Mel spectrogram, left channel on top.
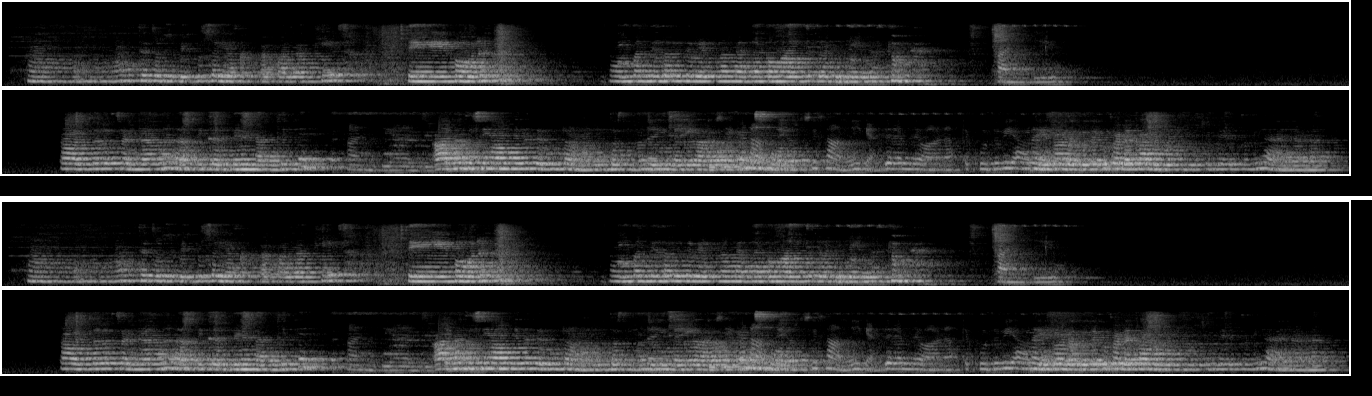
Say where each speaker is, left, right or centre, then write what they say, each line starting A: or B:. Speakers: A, on the left; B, on the right.
A: ਹੰਮ, ਤੇੇ ਤੁਸੀਂ ਬਿਲਕੁਲ ਸਹੀ ਆਖ ਗੱਲ ਆਖੀਏ ਤੇ
B: ਹਾਂਜੀ
A: ਹੋਰ,
B: ਬਸ
A: ਹੋਰ
B: ਜੀ
A: ਬੰਦੇ ਦਾ ਵੀ ਤੇ ਵੇਖਣਾ ਪੈਂਦਾ, ਕਮਾਈ
B: ਬਿਲਕੁਲ
A: ਤੇ ਤੁਹਾਡੇ ਲਈ ਕਰਦਾ ਹੁੰਦਾ।
B: ਹਾਂਜੀ
A: ਔਰ ਚਲੋ ਸਹੀ, ਨਾ ਅਸੀਂ ਕਰਦੇ ਹਾਂ ਗੱਲ ਠੀਕ ਹੈ
B: ਹਾਂਜੀ ਹਾਂਜੀ
A: ਆਣਾ
B: ਚੰਗਾ
A: ਤੁਸੀਂ
B: ਜੀ
A: ਆਓਗੇ ਨਾ ਜ਼ਰੂਰ ਆਉ ਮੈਨੂੰ ਦੱਸਣਾ
B: ਨਹੀਂ
A: ਜ਼ਰੂਰ
B: ਨਹੀਂ
A: ਅਗਰ ਆਇਆ
B: ਤੁਸੀਂ
A: ਹੋਇਆ
B: ਕਿਹੜਾ
A: ਨਾ ਮੈਨੂੰ
B: ਆਉਂਦੇ
A: ਫੋਨ
B: ਹੋ ਤੁਸੀਂ ਸਾਨੂੰ ਹੀ ਕਹਿੰਦੇ ਰਹਿੰਦੇ ਹੋ ਆਉਣ ਵਾਸਤੇ ਖੁਦ ਵੀ ਆ
A: ਨਹੀਂ
B: ਜਾਇਆ
A: ਤੁਹਾਡਾ
B: ਕਰੋ
A: ਤਾਂ ਦੇਖੋ
B: ਕਦੀ
A: ਤੁਹਾਡਾ ਘਰ ਬੜੀ ਦੂਰ ਮੇਰੇ ਤੋਂ ਨੀ ਆਇਆ ਜਾਣਾ।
